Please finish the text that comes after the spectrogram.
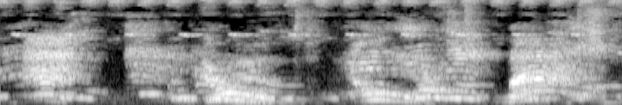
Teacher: Ini ain bukan ngain tapi ain, huruf ain. Ya, ain, huruf tenggorokan sini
